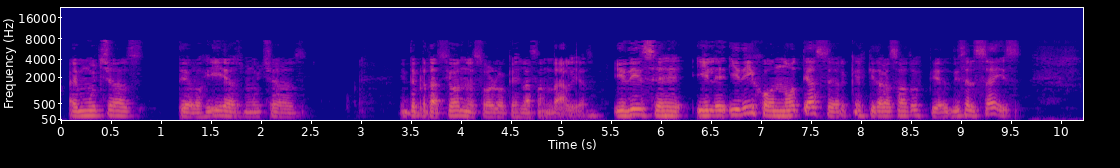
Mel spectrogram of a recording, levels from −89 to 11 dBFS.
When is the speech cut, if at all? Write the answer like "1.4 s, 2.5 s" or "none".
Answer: 5.5 s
